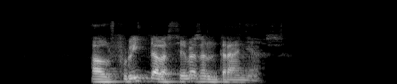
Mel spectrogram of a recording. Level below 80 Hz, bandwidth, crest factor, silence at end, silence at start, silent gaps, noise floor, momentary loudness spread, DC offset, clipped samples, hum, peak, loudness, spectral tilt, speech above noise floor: -62 dBFS; 7.8 kHz; 22 dB; 1.4 s; 0.9 s; none; under -90 dBFS; 10 LU; under 0.1%; under 0.1%; none; -2 dBFS; -21 LUFS; -7 dB/octave; over 69 dB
